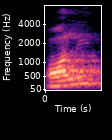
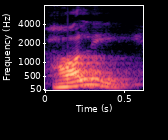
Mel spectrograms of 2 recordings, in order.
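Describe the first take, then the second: First: The word begins with a vowel sound. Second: The word begins with an h sound. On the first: The speaker calls it wrong. "অলি তো না" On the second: The speaker calls it right.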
